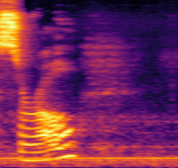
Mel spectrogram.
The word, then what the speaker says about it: Serle: And then my Kindle book is One Italian Summer by Rebecca Searle. I think that's how you say her name. It's Serle.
